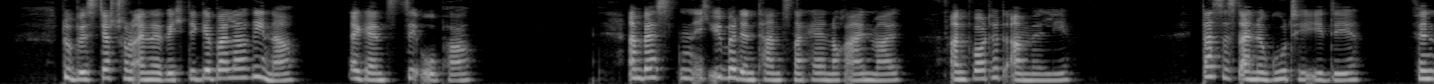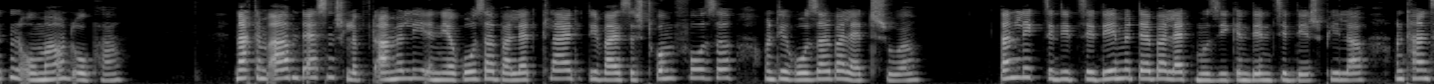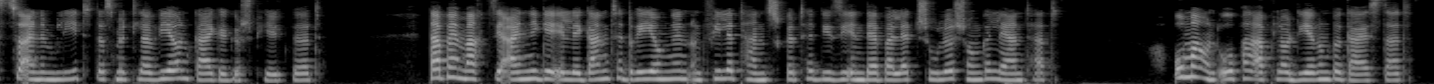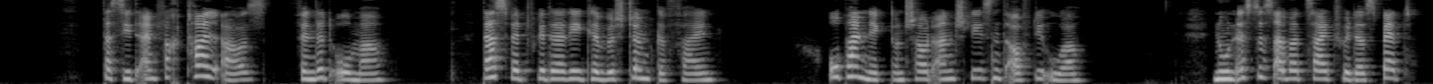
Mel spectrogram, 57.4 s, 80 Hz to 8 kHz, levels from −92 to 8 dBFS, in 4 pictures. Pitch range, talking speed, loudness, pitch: 235-280 Hz, 125 wpm, -30 LUFS, 255 Hz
